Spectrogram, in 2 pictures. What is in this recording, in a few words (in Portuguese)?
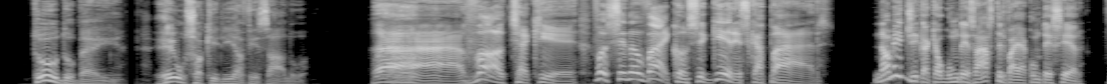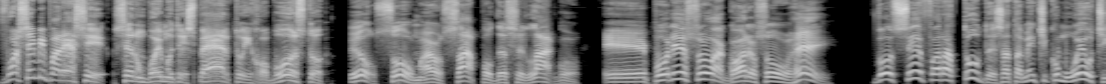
VOZES DUBLAGEM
